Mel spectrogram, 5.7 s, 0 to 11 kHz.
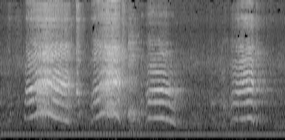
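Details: Newborn girl at 39 weeks, right after a normal delivery: four short, strong wailing cries in a quiet room; a vigorous first cry.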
